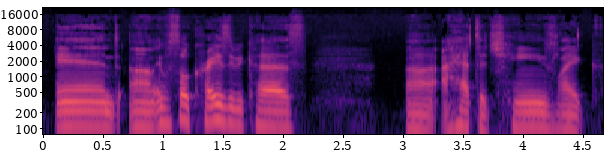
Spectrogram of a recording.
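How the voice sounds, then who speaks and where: Over a very clean recording with a silent background, a man with a dark, mellow tone speaks at a fairly slow pace, dry and close with no echo. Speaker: podcast host. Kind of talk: casual chat. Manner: bright, upbeat.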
